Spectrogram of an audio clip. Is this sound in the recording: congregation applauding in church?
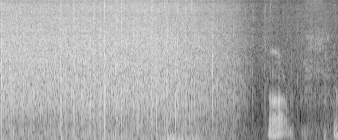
no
